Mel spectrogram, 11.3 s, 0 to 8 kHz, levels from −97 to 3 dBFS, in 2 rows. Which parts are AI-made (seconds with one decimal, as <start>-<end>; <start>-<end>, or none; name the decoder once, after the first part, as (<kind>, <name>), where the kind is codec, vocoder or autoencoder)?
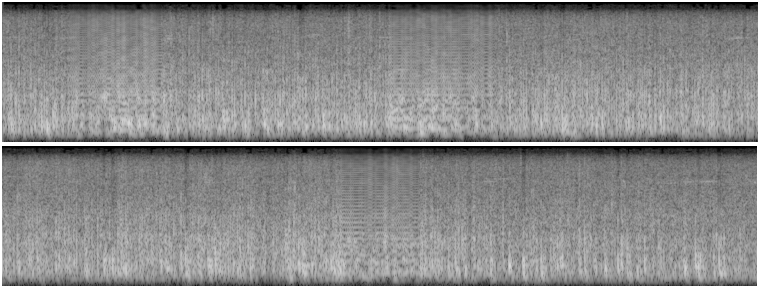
0.5-1.2 (vocoder, Vocos); 2.9-3.7; 8.2-8.8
